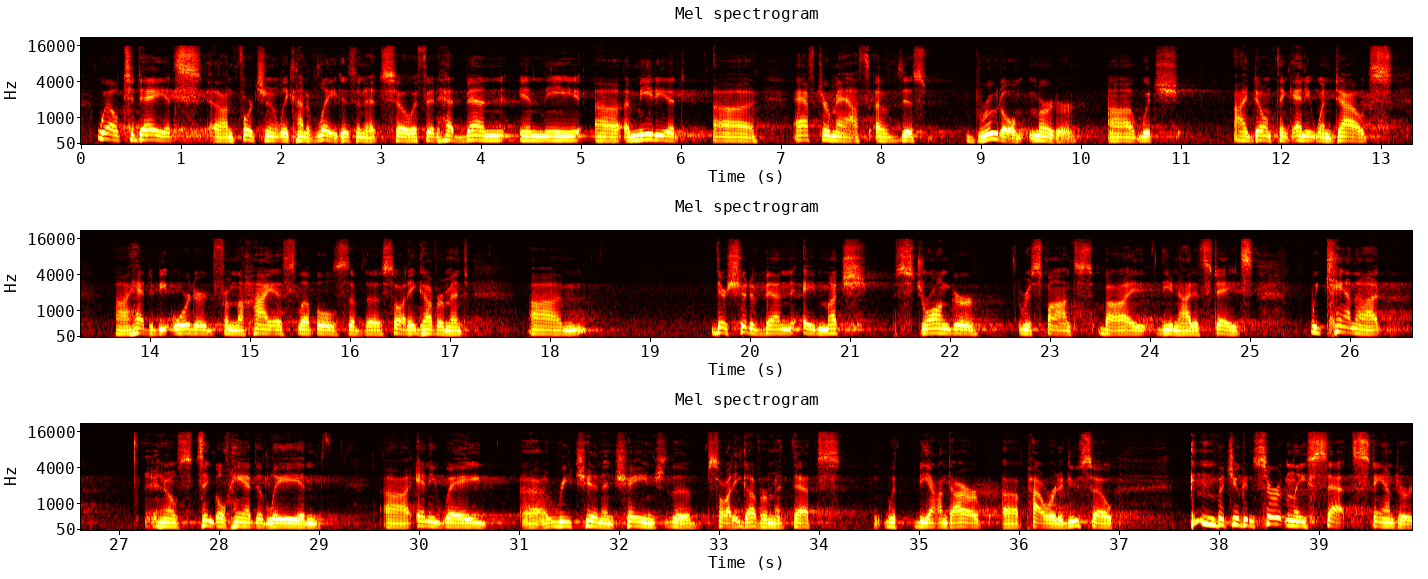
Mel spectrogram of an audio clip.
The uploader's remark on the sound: at the Women in the World 10th anniversary summit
